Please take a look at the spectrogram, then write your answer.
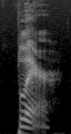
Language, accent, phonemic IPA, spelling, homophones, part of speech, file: English, General American, /blɛ(ə)ɹ/, blare, blair / Blair, verb / noun, En-us-blare.ogg
- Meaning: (verb) 1. To play (a radio, recorded music, etc.) at extremely loud volume levels 2. To express (ideas, words, etc.) loudly; to proclaim 3. To make a loud sound, especially like a trumpet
